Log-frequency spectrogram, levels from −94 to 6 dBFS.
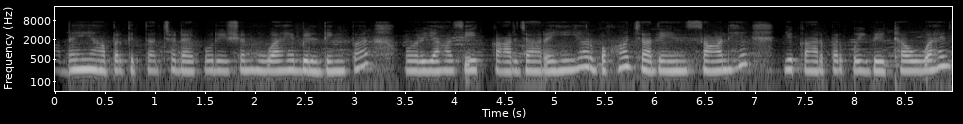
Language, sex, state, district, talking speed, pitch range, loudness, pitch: Hindi, female, Jharkhand, Jamtara, 200 wpm, 220-230 Hz, -32 LUFS, 225 Hz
